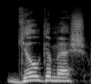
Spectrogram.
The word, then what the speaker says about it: Gilgamesh: And as proof, he cites the, am I saying this right, Gilgamesh flood legend. Help us understand what that is and what the argument seems to be. – Yeah, and I think there's actually a simple answer for this man. By the way, you pronounced that correctly.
